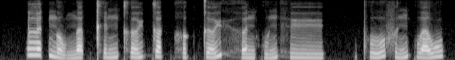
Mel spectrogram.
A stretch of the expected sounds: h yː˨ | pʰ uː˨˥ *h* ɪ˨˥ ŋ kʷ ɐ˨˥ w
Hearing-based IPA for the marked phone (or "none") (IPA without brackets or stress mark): f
